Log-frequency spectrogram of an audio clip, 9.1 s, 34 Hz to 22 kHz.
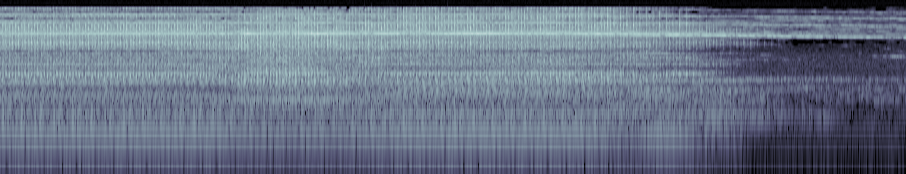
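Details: Candy Mini Load washing machine, Rapid 30 program, final spin around 1000–1200 rpm: loud whirring with a throb about three times a second, fading as the drum slows; noisy spin, cause unclear.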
